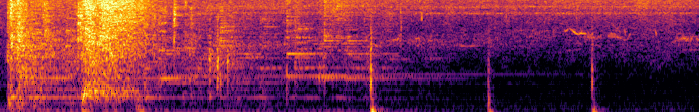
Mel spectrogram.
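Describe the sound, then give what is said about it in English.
Toad's car careers off the road and crashes into a fountain: a loud, noisy smash, followed by three sharp, separate clanks of debris settling as the noise fades, with no voices. “Toad has crashed his car into a fountain and is lying on the floor, a glum expression on his face.”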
